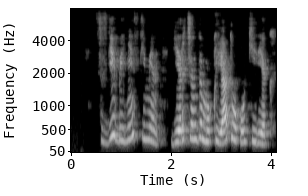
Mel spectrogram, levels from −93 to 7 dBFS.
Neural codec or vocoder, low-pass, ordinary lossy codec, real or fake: none; 7.2 kHz; none; real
